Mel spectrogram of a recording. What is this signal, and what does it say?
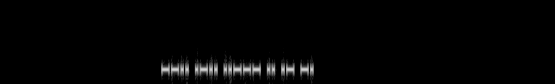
Morse code, heard as a keyed tone, about 52 wpm, 700 Hz. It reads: ZL2IAN
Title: DXCC-100 Call Signs - 6 Characters - Repeated 3x - 50wpm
